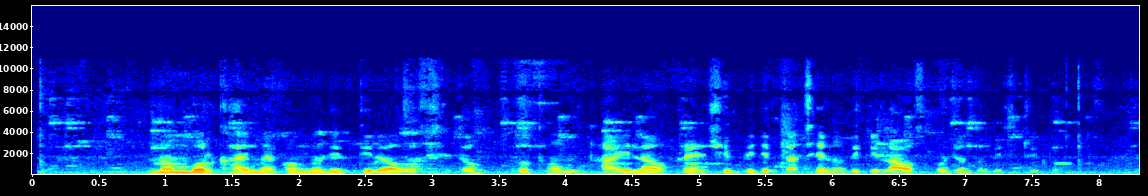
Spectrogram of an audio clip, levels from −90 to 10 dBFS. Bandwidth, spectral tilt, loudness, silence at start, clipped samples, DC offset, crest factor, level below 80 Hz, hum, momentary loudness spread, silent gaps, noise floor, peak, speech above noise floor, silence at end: 11 kHz; -7.5 dB/octave; -26 LUFS; 0.05 s; under 0.1%; under 0.1%; 22 dB; -50 dBFS; none; 24 LU; none; -48 dBFS; -4 dBFS; 22 dB; 0.5 s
